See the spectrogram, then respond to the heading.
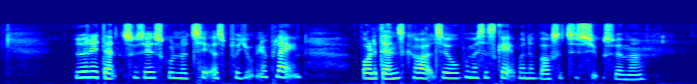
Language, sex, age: Danish, female, 19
